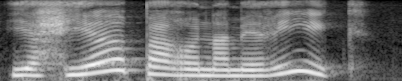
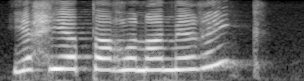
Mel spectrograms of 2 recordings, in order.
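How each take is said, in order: First: Surprised exclamation. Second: Amérique rising at the end, higher and faster; uptalk. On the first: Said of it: "On exprime une émotion, un étonnement". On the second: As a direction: lift the final word Amérique into a question. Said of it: "intonation montante en fin de phrase". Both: Shown as a demonstration.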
